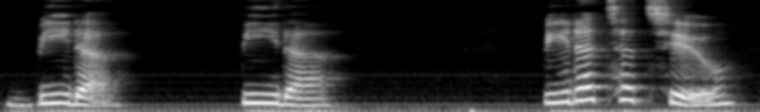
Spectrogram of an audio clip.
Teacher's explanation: we can link and make it a flap t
